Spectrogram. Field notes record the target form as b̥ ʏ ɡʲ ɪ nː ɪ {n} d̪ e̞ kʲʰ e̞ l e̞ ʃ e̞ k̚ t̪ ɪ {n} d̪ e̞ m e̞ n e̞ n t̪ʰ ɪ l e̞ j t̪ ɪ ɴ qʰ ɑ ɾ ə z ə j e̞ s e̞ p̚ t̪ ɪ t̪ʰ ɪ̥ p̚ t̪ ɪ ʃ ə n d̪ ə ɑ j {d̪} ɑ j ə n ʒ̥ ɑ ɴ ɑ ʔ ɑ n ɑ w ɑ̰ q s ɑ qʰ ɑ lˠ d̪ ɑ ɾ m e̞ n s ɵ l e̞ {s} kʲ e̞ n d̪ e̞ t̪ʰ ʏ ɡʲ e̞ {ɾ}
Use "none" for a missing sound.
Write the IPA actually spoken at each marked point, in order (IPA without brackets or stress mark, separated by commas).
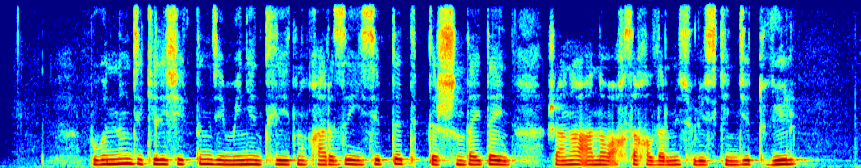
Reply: ŋ, ŋ, t̪, s, l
